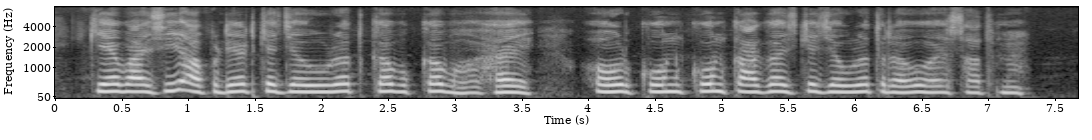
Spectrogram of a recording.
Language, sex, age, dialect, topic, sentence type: Magahi, male, 41-45, Southern, banking, question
